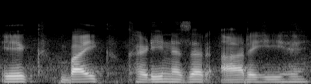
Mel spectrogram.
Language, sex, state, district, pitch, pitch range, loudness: Hindi, male, Uttar Pradesh, Lucknow, 120 Hz, 115-125 Hz, -19 LUFS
